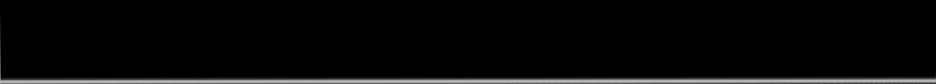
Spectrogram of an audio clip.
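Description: Steady low pure tone that steps slightly higher every few seconds, used for hearing checks or matching tinnitus pitch.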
